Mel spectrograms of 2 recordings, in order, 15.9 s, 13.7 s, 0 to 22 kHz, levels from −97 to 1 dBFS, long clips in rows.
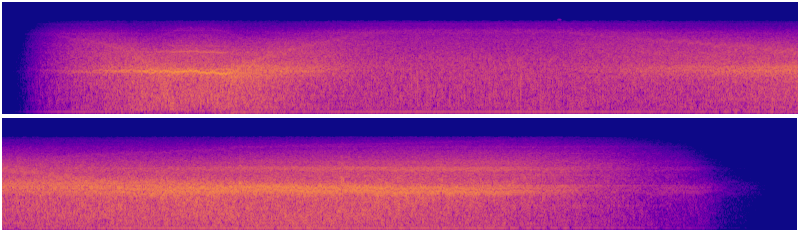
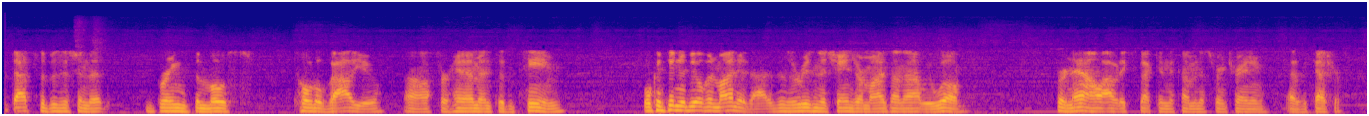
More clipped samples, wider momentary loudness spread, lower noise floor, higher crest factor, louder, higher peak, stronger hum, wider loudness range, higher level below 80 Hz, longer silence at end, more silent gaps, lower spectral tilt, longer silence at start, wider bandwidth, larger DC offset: neither; first, 14 LU vs 10 LU; first, -80 dBFS vs -50 dBFS; about the same, 16 dB vs 18 dB; second, -26 LUFS vs -21 LUFS; second, -12 dBFS vs -4 dBFS; neither; first, 11 LU vs 3 LU; second, -62 dBFS vs -50 dBFS; first, 1.05 s vs 0.25 s; neither; second, -2 dB/octave vs -8.5 dB/octave; first, 0.45 s vs 0.05 s; first, 11.5 kHz vs 8 kHz; neither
